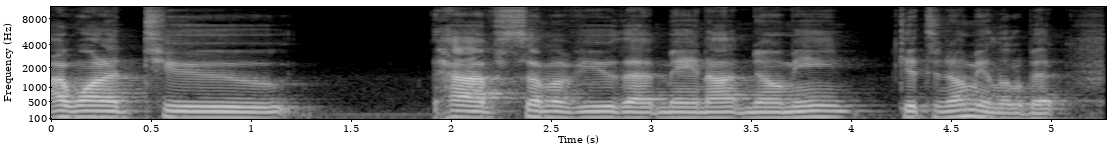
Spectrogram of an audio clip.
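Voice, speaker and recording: Audible room echo surrounds a man whose bright, sharp voice sits at a medium pitch. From US West Coast, Long Beach, California. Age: 40s. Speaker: podcaster and former cook. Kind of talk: casual vlog monologue. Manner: halting, many fillers.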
